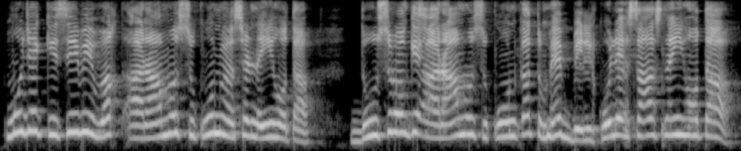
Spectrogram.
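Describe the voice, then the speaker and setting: A woman voicing a grumpy, stubborn male padlock in a children's audio story, complaining loudly. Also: high voice, lightly acted. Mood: grumbling. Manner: loud, complaining, quick when angry.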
